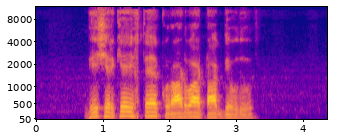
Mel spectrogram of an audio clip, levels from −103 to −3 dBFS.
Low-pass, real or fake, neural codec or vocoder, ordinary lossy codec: 10.8 kHz; real; none; Opus, 24 kbps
